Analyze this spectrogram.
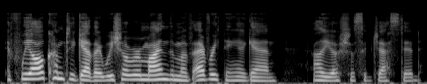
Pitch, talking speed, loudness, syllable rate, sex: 200 Hz, 195 wpm, -19 LUFS, 6.6 syllables/s, female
